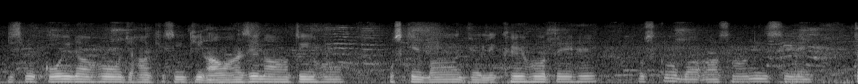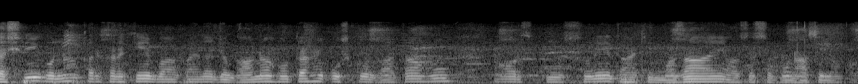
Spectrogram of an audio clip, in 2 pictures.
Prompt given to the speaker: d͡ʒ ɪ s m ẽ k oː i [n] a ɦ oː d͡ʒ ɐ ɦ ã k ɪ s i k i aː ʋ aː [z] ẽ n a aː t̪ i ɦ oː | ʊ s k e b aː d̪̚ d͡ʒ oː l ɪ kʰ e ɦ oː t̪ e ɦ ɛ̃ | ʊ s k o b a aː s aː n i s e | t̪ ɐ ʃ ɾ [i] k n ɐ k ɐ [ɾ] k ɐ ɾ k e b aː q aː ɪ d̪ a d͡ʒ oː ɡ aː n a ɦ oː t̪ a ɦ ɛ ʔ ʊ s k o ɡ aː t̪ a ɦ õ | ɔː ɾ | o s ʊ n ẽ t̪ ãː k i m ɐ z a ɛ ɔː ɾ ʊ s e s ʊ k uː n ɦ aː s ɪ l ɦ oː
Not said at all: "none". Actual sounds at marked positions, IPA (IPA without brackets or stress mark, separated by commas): n, z, iː, ɾ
